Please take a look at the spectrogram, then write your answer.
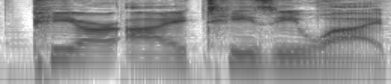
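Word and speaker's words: Prizzi's Honor: Think of it in your mind. Pritzy. Pritzy. That's how... Pritzy. Oh, there's like a T in it.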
